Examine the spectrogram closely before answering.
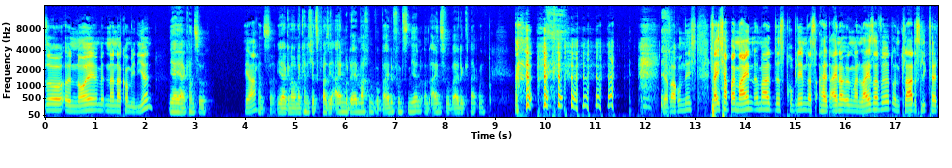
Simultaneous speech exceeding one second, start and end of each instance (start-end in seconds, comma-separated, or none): none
